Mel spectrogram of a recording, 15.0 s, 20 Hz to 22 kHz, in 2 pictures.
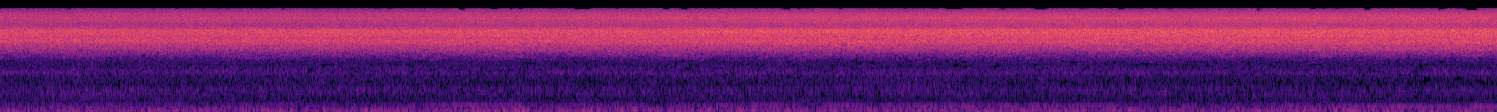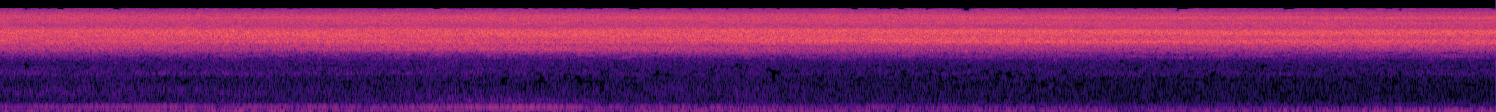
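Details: Cicadas with grass insects, 9 August 2024, in Hwarang Park beside the Gyeonggi Museum of Art, Choji-dong, Danwon-gu, Gyeonggi-do, among pink crape myrtle blossoms: an unbroken high shrill hiss, with a low droning hum passing midway.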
